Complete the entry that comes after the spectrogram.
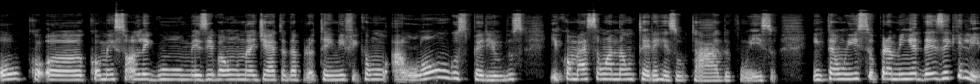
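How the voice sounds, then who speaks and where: Fairly even intonation from a woman with a fairly high pitch, at a moderate pace. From southern Brazil, Italian-descended region. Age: 40s. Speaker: nutrition guest expert. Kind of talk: podcast interview.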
